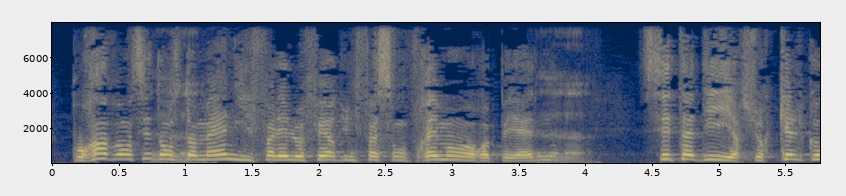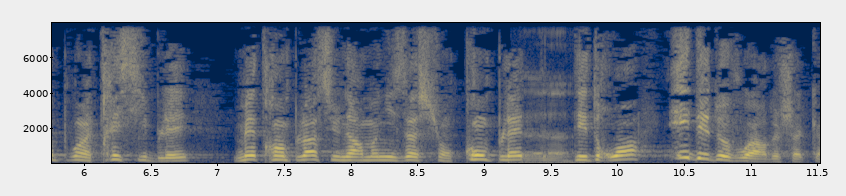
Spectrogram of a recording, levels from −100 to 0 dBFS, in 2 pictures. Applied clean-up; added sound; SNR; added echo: none; Burping, eructation; 15 dB; none.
